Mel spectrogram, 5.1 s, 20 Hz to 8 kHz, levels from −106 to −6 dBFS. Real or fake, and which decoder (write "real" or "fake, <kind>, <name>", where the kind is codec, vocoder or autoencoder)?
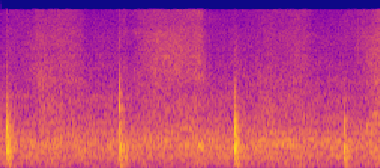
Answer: fake, codec, DAC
